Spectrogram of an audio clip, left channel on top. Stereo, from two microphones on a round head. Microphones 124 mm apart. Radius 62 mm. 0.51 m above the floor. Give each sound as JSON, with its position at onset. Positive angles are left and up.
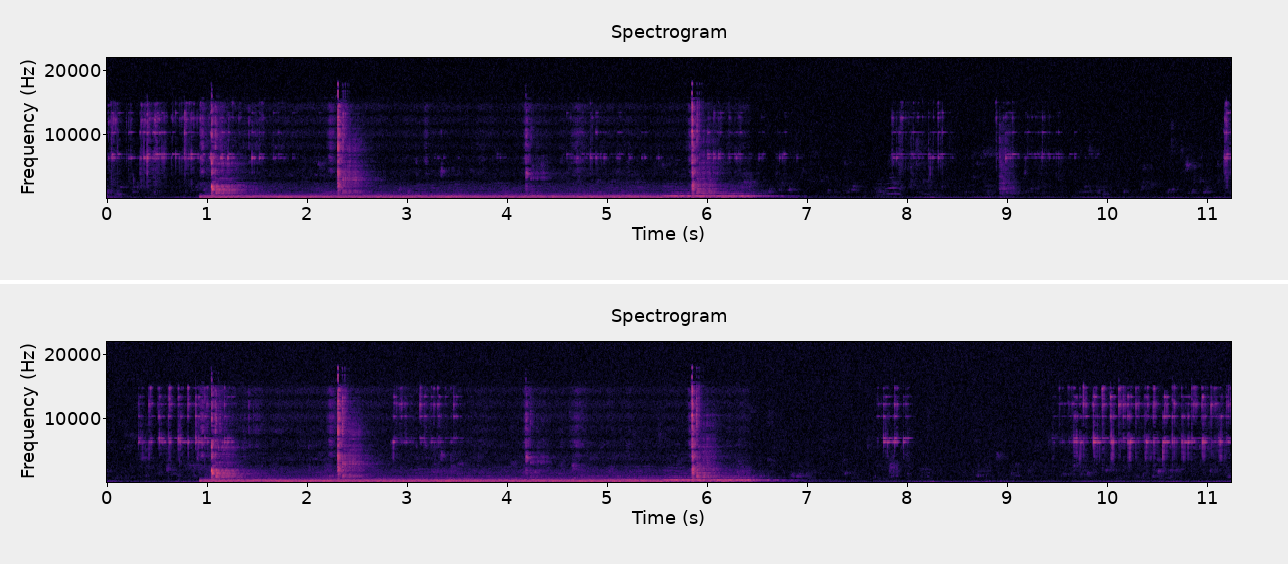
{"t": 0.9, "sound": "a pop", "side_deg": 5, "distance_m": 3.5}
